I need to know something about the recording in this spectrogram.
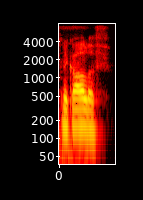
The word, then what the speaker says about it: McAuliffe: McAwful. Pretty close, McAuliffe.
